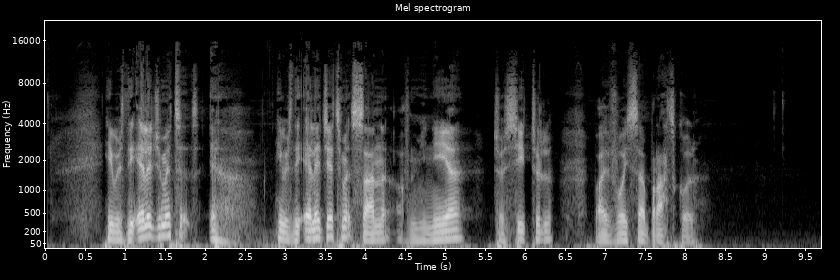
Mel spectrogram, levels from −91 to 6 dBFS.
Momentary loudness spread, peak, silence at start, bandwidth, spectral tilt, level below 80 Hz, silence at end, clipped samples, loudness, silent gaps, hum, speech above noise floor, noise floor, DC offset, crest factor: 16 LU; 0 dBFS; 0.4 s; 12.5 kHz; -5.5 dB/octave; -36 dBFS; 1.5 s; under 0.1%; -18 LUFS; none; none; 46 dB; -64 dBFS; under 0.1%; 18 dB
